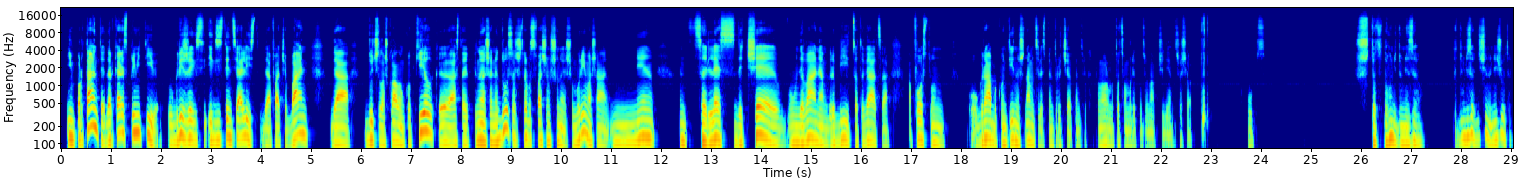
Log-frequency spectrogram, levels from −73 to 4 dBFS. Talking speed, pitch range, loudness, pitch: 165 wpm, 95-130 Hz, -24 LUFS, 110 Hz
